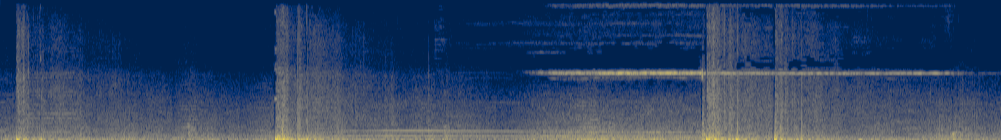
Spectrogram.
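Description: Aerial fireworks shells bursting with sharp booms: one just after the start, a loud one about a second and a half in, and a quick cluster of bangs around three and a half seconds in.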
